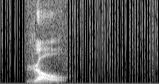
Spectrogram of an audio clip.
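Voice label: "rou", Chinese, tone 4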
